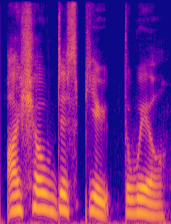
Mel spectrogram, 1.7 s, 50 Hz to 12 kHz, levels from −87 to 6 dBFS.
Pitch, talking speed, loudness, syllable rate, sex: 175 Hz, 175 wpm, -15 LUFS, 4.9 syllables/s, female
